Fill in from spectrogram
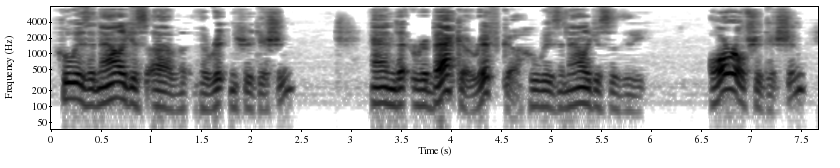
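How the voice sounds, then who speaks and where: A man's voice: medium pitch, a little mellow, breathy edge, highs cut off. A man speaking as a rabbi, giving a short explanatory Torah teaching with emphatic, didactic phrasing. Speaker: rabbi hosting a weekly Torah commentary show.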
